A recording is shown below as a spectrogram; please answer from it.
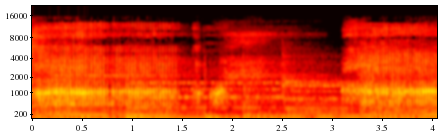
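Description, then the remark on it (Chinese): A voice imitates snoring with rough, rumbling breaths, then shifts into squeaky and howling vocal noises; the sounds are loud and continuous with a quieter stretch in the middle. “呼噜呼噜呼噜，吱吱吱吱，嗷呜嗷呜嗷呜。”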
